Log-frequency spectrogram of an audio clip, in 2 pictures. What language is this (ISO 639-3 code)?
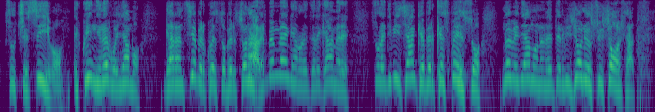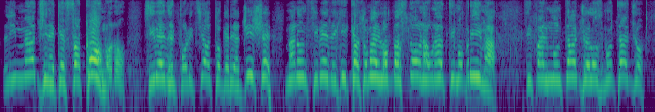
ita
